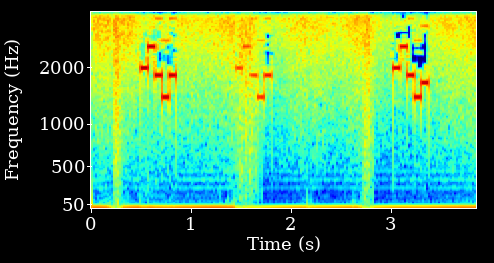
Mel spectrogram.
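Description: Five-tone selective call (ZVEI), heard as quick runs of five tones, tones of about 70 ms. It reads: 88747 88746
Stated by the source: ZVEI five-tone selective call 88081 received on an SDR.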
